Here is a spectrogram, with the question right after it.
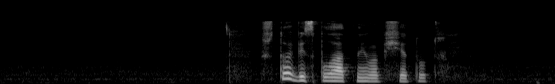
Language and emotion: Russian, neutral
